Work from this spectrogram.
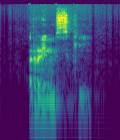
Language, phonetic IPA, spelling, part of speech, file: Ukrainian, [ˈrɪmsʲkei̯], римський, adjective, LL-Q8798 (ukr)-римський.wav
- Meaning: Roman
